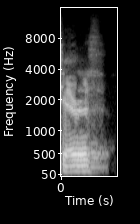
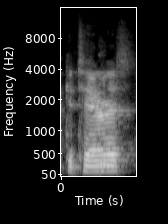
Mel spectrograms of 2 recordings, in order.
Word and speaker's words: Gutierrez: I don't know how to pronounce Gutierrez. – Yeah, Gutierrez. She's 24 years old, and according to this, she was described as inexperienced and green.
